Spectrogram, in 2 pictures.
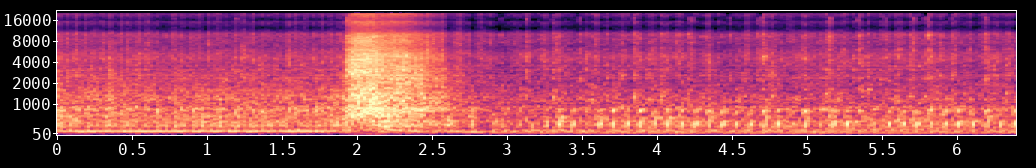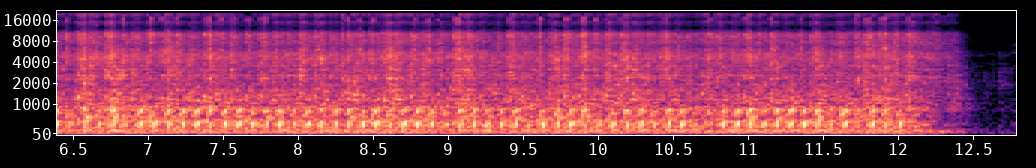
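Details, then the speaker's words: Start and idle of a '73 Canadian truck 350 small-block Chevy, rebuilt with a replaced piston and rod, big cam and fuelie heads, for a Rambler. Two pumps of gas, then it cranks, catches at once and settles into a steady lumpy idle with no knocks. Owner calls it just about perfect. "I think that engine's just about perfect now"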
